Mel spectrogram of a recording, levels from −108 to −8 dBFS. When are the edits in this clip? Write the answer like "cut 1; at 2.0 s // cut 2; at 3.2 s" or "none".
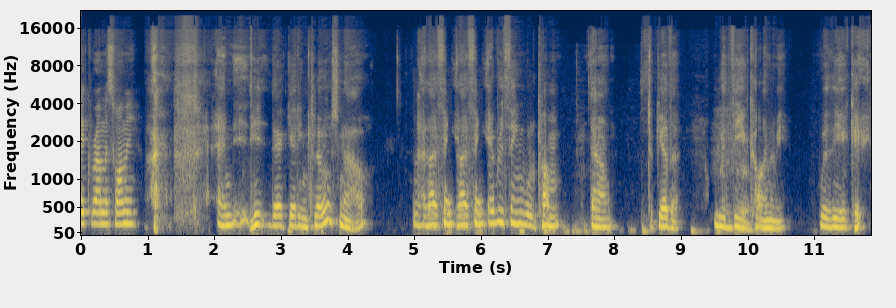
cut 1; at 0.9 s // cut 2; at 2.5 s // cut 3; at 5.6 s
